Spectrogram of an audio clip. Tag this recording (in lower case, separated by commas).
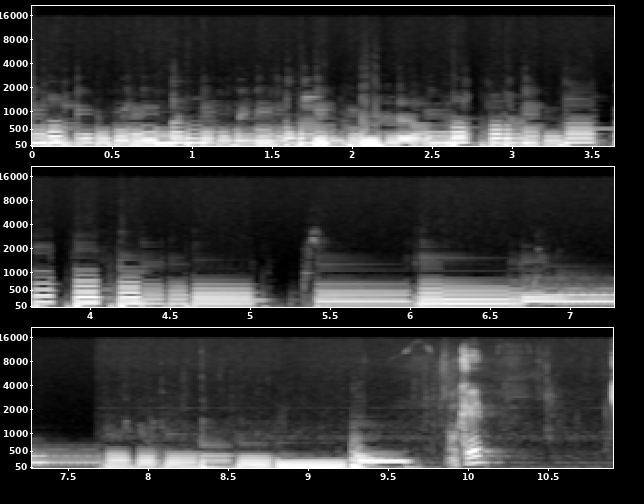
playing bass guitar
